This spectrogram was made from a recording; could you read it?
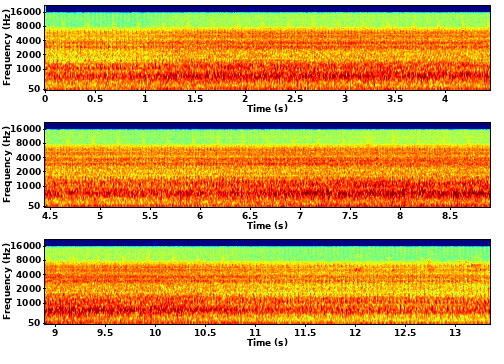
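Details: New Chevy Colorado at steady idle: light quick ticking three to four times a second over the engine; cause unclear.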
